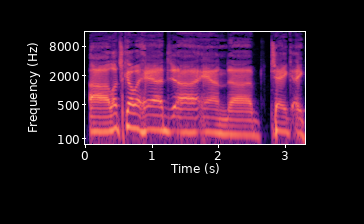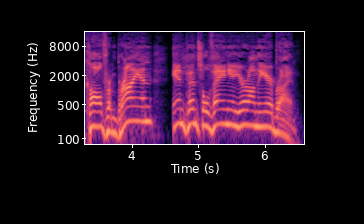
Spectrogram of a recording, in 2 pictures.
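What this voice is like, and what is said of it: Usual voice. Nothing is said of it.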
